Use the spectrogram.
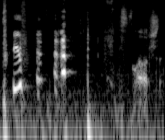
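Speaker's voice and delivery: high, breathless words through laughter; can't get it out for giggling; laughing. Real, not acted. Streamer repeats the joke and cracks up laughing. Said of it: "I can't even say it without laughing".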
